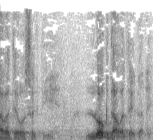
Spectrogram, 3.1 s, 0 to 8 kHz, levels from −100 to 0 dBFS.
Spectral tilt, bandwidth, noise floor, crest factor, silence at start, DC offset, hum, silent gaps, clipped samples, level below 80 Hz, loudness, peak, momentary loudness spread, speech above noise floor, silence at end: -5.5 dB/octave; 7.8 kHz; -52 dBFS; 22 dB; 0 s; under 0.1%; none; none; under 0.1%; -52 dBFS; -28 LUFS; -8 dBFS; 21 LU; 24 dB; 0.05 s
